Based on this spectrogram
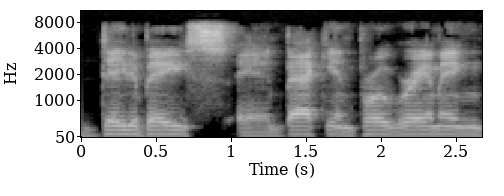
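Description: This man has a Southern US accent and a fairly low pitch. His pitch varies in an ordinary way. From US South, North Carolina. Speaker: tech company co-founder. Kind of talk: casual interview.

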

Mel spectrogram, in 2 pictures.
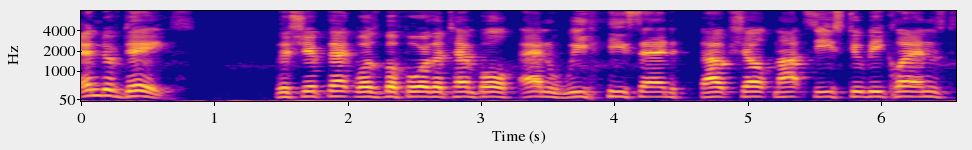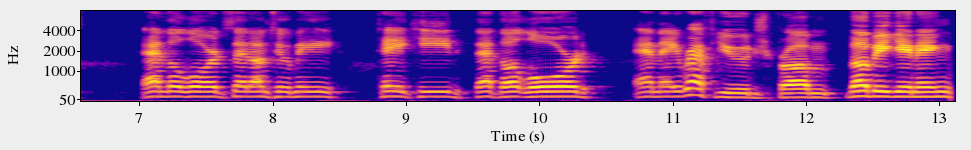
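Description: In a put-on robotic character voice, a man speaks fairly slowly at a fairly high pitch with monotone, flat intonation, on a very clean recording with a silent background. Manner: solemn, biblical.

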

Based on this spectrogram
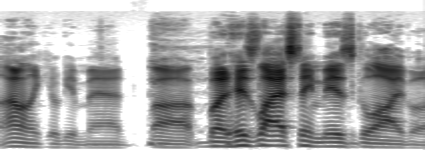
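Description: Moving at a fairly quick pace, a man's voice has a bright, sharp tone. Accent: American. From US Midwest (Northwest Indiana). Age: 20s. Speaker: sports radio co-host. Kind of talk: casual interview chat. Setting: arena suite studio.

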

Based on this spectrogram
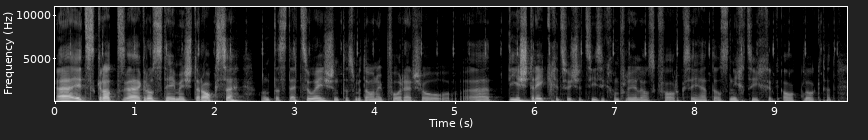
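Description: A man speaks with a slight Uri accent and fairly even intonation. His loudness swings a lot. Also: medium pitch for a man, moderate pace. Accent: Swiss German, Uri dialect, somewhat mild. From Switzerland, Uri (Altdorf). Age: 40s. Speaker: politician. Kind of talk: interview. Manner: hesitant, frequent fillers.

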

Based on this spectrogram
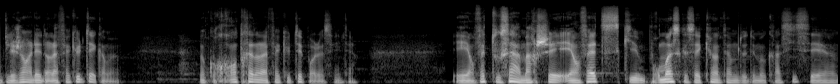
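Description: A man with a very deep, low pitch and a bright, sharp tone talks at a very fast pace with long, frequent pauses and ordinary pitch variation, in a dry, close sound with no echo. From Rennes, France. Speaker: architect. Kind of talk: interview.

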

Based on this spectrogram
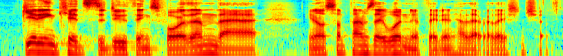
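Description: With a Midwestern American accent, a man speaks with fairly even intonation against a quiet background. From northeast Ohio, US. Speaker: school principal. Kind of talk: casual interview.

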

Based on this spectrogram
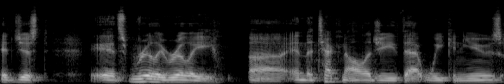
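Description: In a very clean recording with a silent background, a man with an American accent uses a plain, everyday voice at a fairly low pitch and a fairly slow pace. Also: fairly even intonation. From western Nebraska (Hemingford). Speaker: college math instructor. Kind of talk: interview.

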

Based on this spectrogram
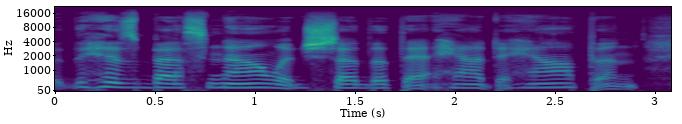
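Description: In a very clean recording with a silent background, someone speaks with an American accent. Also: woman, dry, close sound with no echo. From upstate New York. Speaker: church member sharing her cancer experience. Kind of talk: interview testimony.

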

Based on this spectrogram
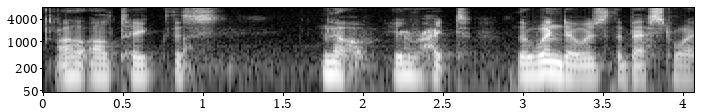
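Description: At a moderate pace, a man of medium pitch uses a put-on character voice with a nervous tone. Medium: actual play.

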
